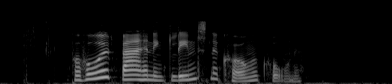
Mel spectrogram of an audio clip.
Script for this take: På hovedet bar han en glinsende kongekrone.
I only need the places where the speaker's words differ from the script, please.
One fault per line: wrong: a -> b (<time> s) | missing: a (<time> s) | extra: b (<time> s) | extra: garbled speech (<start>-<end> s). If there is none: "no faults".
no faults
